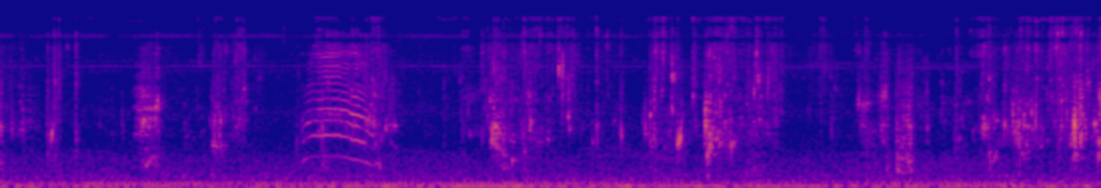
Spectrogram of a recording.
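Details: A feral cat protests a bath with a single arched, falling meow midway, surrounded by water pouring, splashes and handling noises.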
